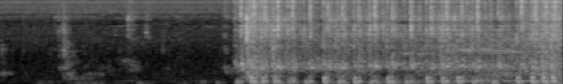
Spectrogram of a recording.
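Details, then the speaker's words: Honda Supra X (C-series) starting and idling with a fast uneven metallic clatter at the left side of the cylinder head; stretched cam chain suspected, automatic tensioner lifter found with its check ball detached. "Terdengar suara ngeletrek atau ngeclek di area bagian head sebelah kiri, mesin sebelah kiri, Kang Bro. Biasanya untuk motor jenis ini keseringan yang bermasalah itu di bagian rantai keteng yang sudah mulai molor."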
